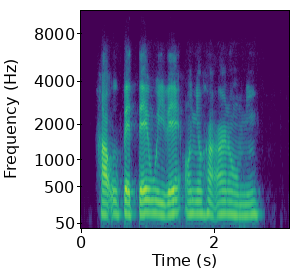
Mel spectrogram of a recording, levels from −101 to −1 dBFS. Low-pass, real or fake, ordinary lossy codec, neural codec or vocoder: 7.2 kHz; fake; Opus, 32 kbps; codec, 16 kHz, 4.8 kbps, FACodec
